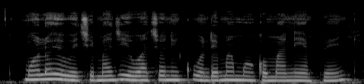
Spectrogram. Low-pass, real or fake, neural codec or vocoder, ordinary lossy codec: 14.4 kHz; real; none; none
